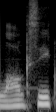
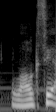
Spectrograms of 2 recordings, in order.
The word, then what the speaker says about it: Logseq: Logseq. I think it's pronounced Logseq. Seek as in like sequence.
